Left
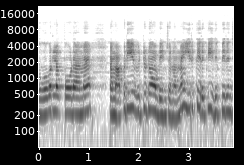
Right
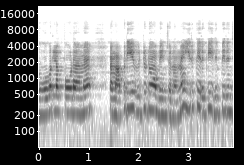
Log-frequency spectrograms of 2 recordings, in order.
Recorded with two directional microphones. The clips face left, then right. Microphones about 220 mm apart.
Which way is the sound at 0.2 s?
40° left (ahead or behind).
